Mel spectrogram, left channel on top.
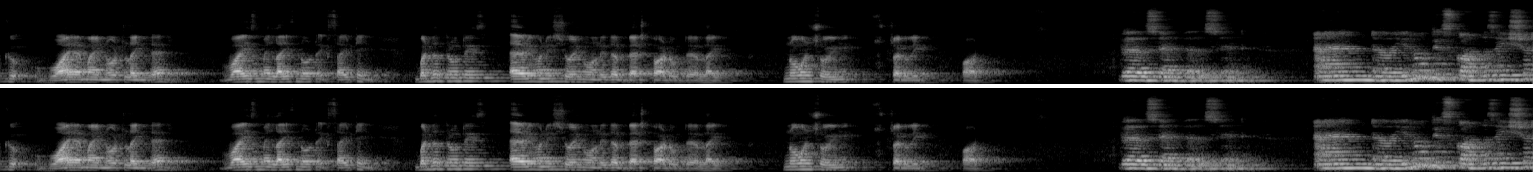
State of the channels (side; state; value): both; identical; correlation 1.00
